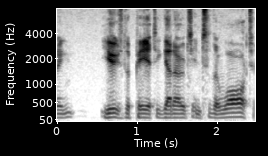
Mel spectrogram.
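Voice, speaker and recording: In a very clean recording with a silent background, a man with a Lancashire accent and a fairly low pitch talks at a fairly quick pace. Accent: Lancashire (Bolton). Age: 80s+. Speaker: fitness industry pioneer, gym founder. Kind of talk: interview storytelling. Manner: animated.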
